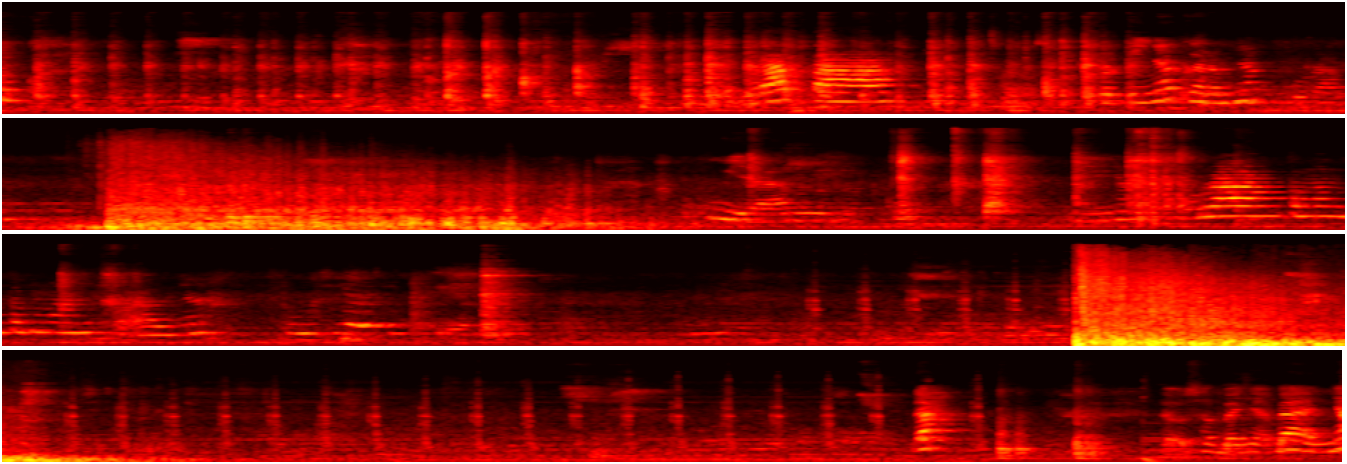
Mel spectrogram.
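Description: Fork beating a raw egg in a small plastic bowl: irregular light clicks and taps of the fork against the bowl. Two loud rushes of noise, each about two seconds long, come about a third of the way in and again past two-thirds, louder than anything else.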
